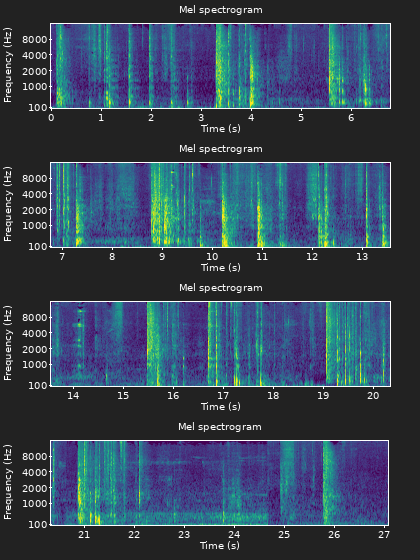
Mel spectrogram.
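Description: Axe splitting firewood on a wooden chopping block: repeated sharp, irregular chops, some in quick pairs, with the crack of the logs splitting apart.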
